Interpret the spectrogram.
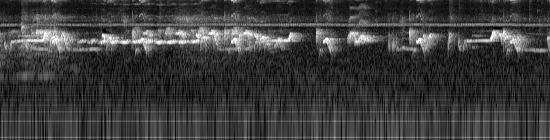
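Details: Caged black-throated bushtits singing against each other at a bird farm: a continuous stream of sharp, high chirps and quick downward-sliding whistles, loud and steady, with a faint constant high whine behind.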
